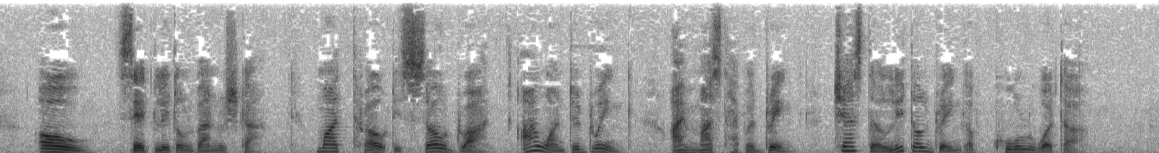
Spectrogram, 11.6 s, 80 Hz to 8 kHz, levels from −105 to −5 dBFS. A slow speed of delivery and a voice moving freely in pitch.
Yes: slow, 130 wpm; wide, 6.0 semitones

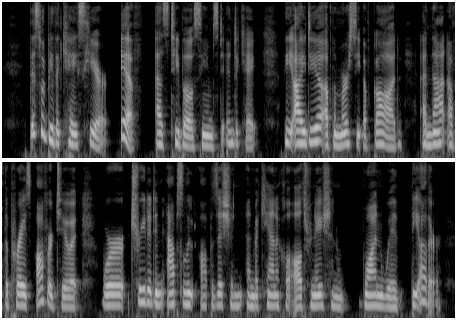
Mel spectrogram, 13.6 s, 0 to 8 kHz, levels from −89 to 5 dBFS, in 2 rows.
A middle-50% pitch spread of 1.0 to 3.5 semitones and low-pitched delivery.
No: average, 2.8 semitones; medium, 165 Hz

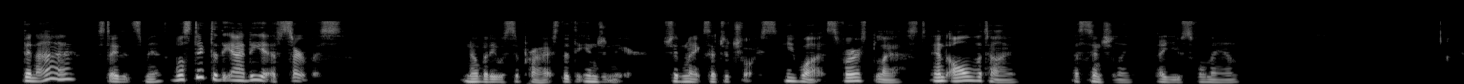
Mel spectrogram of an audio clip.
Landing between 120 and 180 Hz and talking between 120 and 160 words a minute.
Yes: medium, 140 Hz; average, 140 wpm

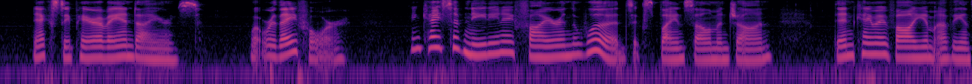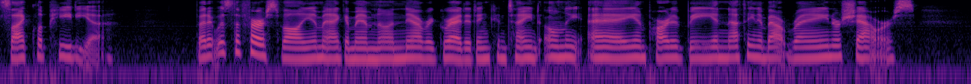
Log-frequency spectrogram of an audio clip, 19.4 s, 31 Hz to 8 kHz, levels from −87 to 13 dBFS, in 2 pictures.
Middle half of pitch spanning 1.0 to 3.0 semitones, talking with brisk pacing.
No: narrow, 2.4 semitones; average, 160 wpm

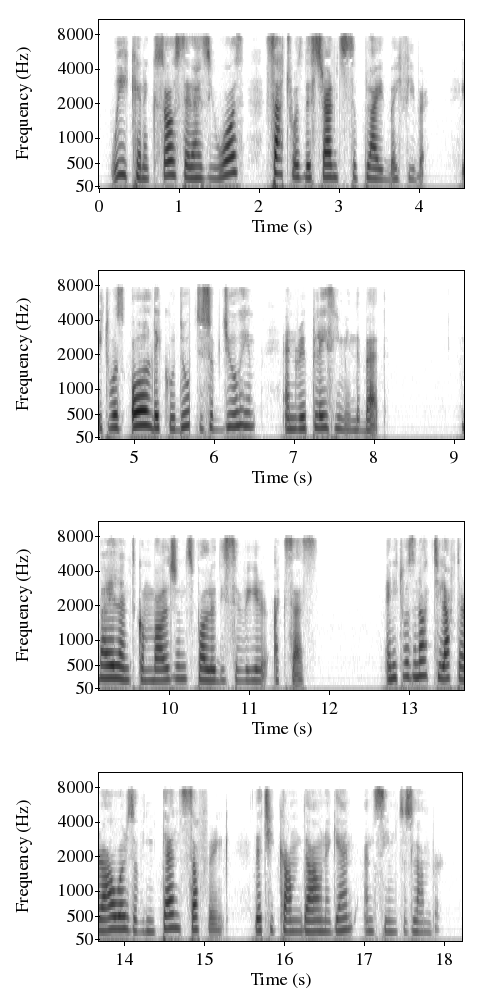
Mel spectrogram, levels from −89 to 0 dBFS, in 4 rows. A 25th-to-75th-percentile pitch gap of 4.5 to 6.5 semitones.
No: average, 2.9 semitones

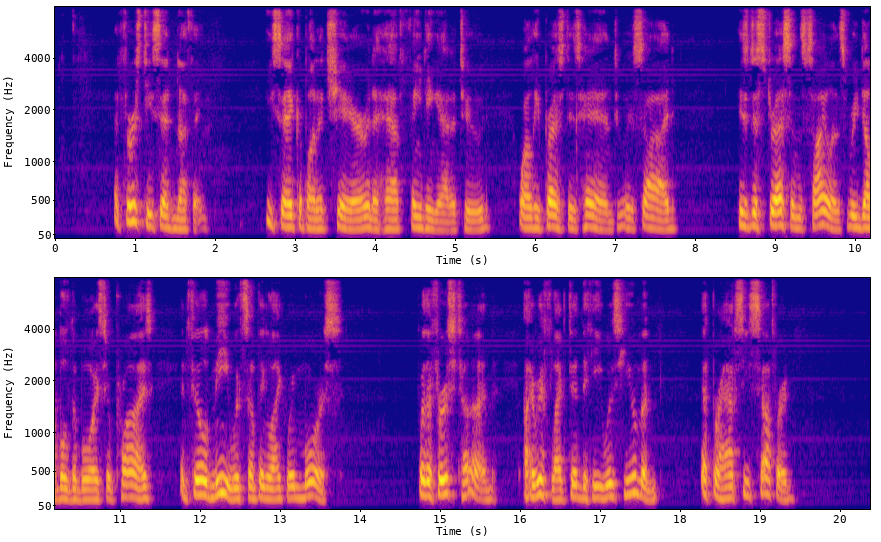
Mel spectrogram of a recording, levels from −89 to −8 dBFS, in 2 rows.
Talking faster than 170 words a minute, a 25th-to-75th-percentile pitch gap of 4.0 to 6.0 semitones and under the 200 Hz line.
No: average, 155 wpm; average, 4.3 semitones; medium, 140 Hz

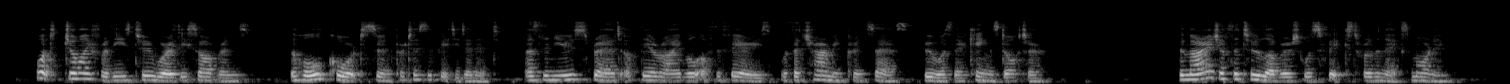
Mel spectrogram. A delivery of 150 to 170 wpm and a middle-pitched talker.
No: average, 180 wpm; medium, 180 Hz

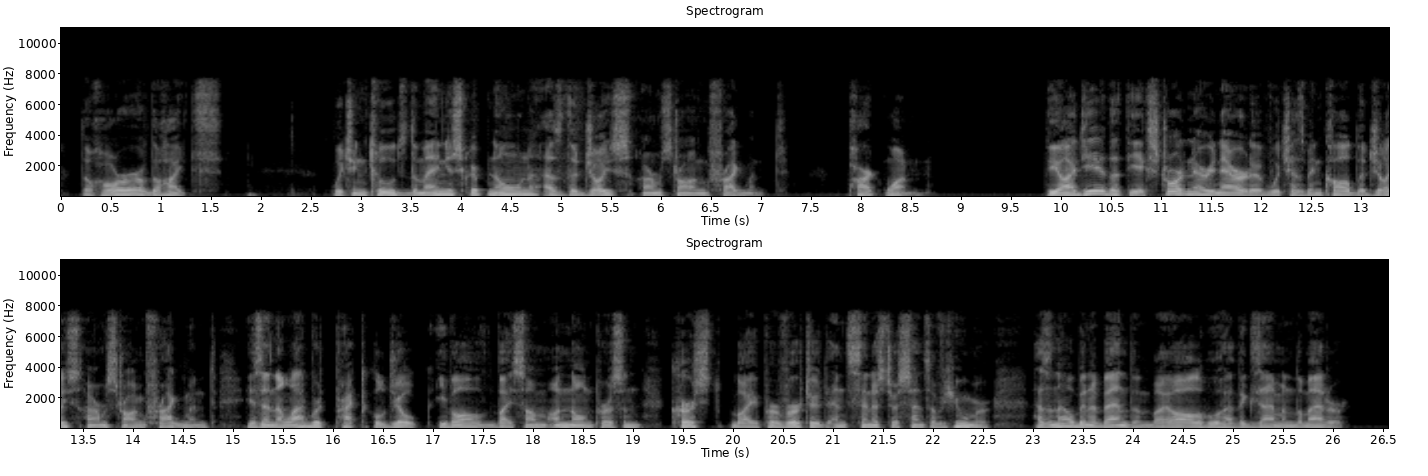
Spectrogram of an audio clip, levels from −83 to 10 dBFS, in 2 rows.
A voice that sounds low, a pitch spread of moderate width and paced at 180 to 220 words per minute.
No: low, 105 Hz; average, 5.0 semitones; slow, 135 wpm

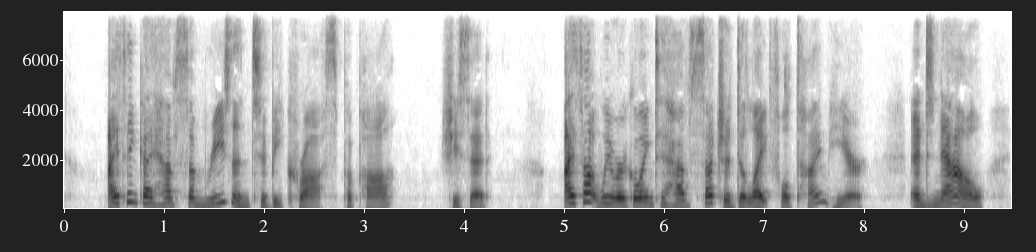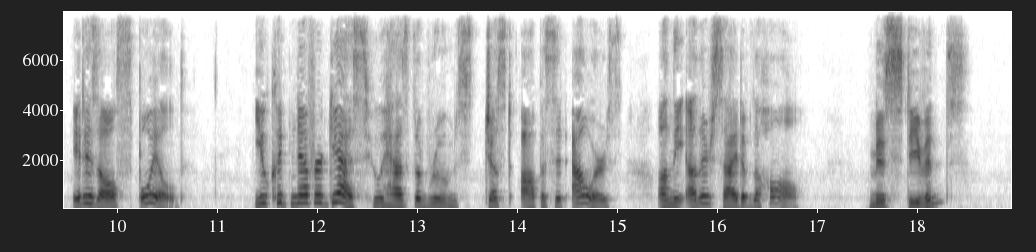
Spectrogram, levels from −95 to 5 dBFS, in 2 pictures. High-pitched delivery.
Yes: high, 240 Hz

